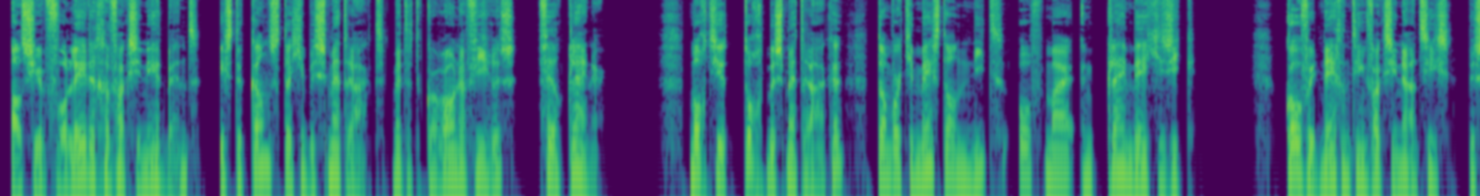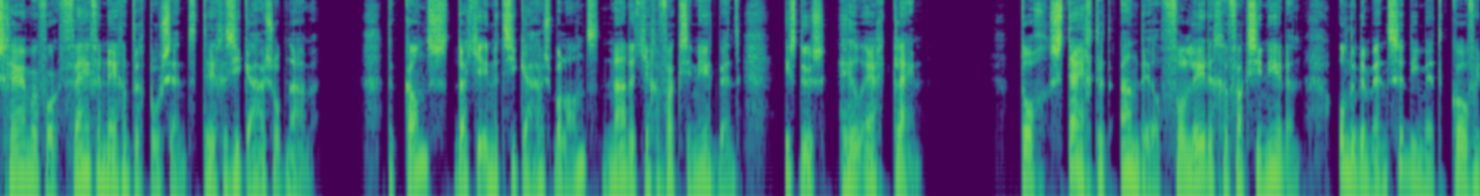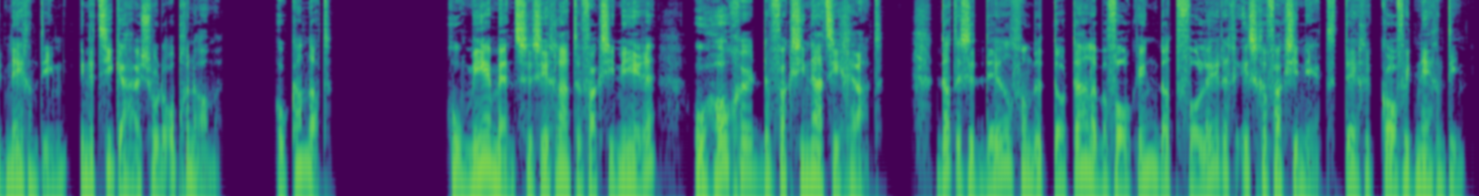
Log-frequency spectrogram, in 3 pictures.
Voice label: male dutch medical explainer; Devine Voices

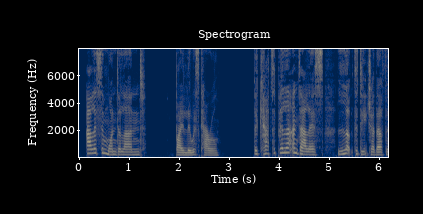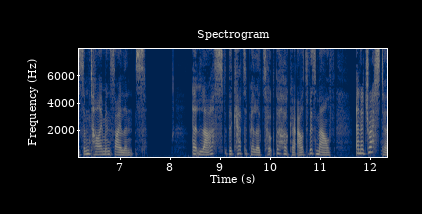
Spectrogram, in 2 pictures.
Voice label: female English RP audiobook; english southern accents

